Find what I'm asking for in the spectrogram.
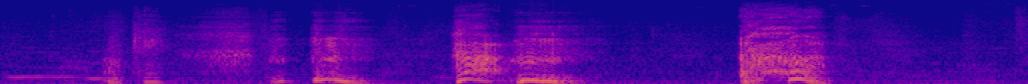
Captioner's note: clears throat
